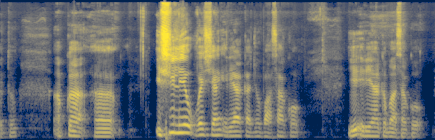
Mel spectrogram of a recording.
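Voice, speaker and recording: A man from Arunachal Pradesh talks through an informal language lesson at a middle pitch. He says each example word two or three times, slowly and deliberately, and keeps pointing at areas as he explains. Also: warm tone. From Arunachal Pradesh, India. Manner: repeats example words slowly, pointing at regions. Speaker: language teacher.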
